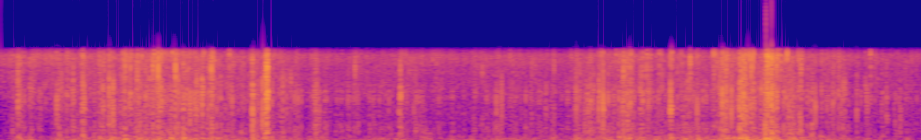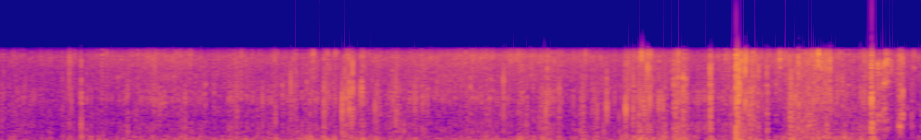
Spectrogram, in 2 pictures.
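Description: Mountain bike ridden over a snowy, rough trail: tyres crunching and rumbling, with frequent sharp knocks and rattles from the bike and camera over bumps. The loudest knock comes a little before halfway.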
